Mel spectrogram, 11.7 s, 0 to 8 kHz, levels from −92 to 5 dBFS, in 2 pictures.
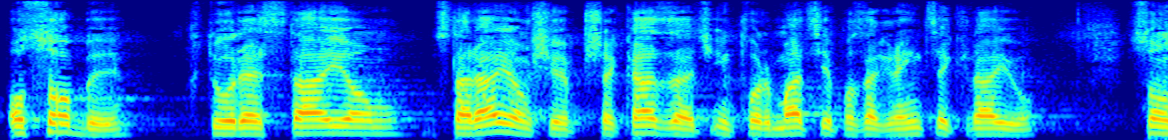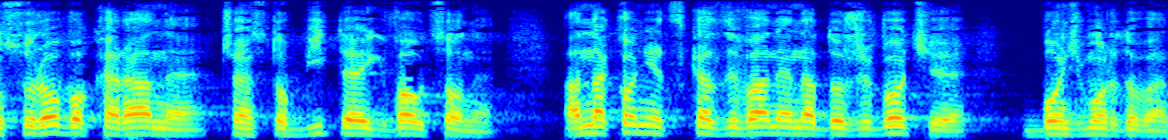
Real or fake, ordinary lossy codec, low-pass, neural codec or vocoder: real; none; none; none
